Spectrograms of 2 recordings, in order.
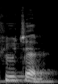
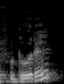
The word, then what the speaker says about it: future: FUTURE फ्यूचर, इसे हमें फुटूरे नहीं पढ़ना है।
